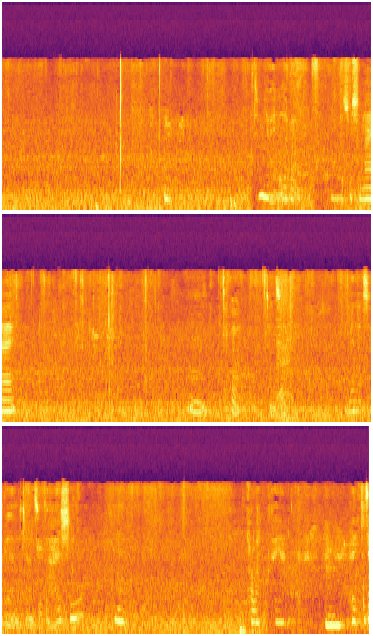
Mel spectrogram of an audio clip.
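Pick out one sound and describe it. Soft fabric rustles as hands handle it.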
